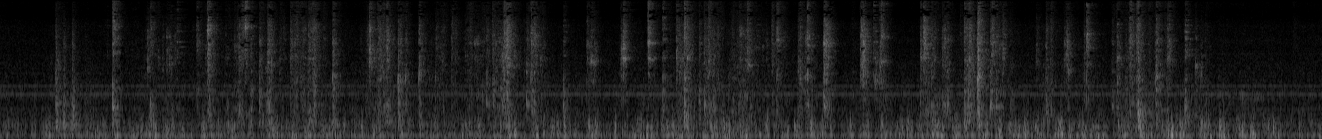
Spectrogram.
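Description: Metal ladle scraping and clinking in an aluminium pot, with mussel shells clattering as they are spooned into a ceramic bowl: many quick irregular clicks. A faint steady hum runs underneath.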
